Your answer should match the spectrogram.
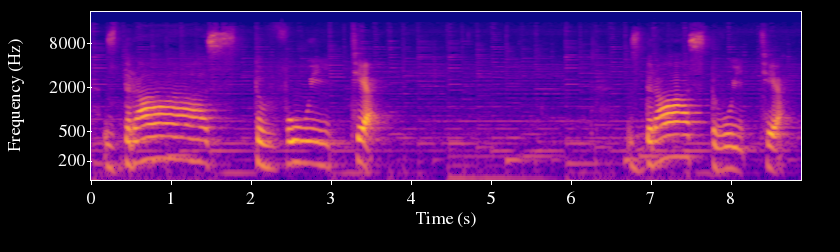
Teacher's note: The first V here is silent.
